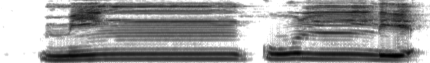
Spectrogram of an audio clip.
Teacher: এই নুন সাকিনের মধ্যে গুন্নাহ করব কারণ এই নুন সাকিনের পরে কাফটি হলো ইকফার হরফ এজন্য আমরা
